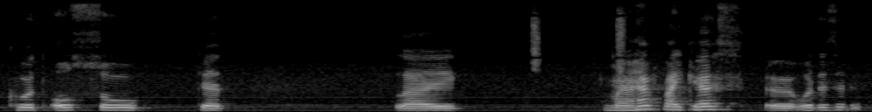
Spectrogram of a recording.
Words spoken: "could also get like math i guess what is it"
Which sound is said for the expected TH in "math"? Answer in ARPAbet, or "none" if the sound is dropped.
F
